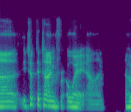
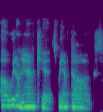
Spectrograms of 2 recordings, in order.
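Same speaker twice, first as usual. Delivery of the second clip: put-on smug, condescending tone, slower. Retelling what people say when asked if they have kids, in a mock-smug voice. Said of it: "that smug look ... with the yeah, yeah, yeah, yeah, yeah voice".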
